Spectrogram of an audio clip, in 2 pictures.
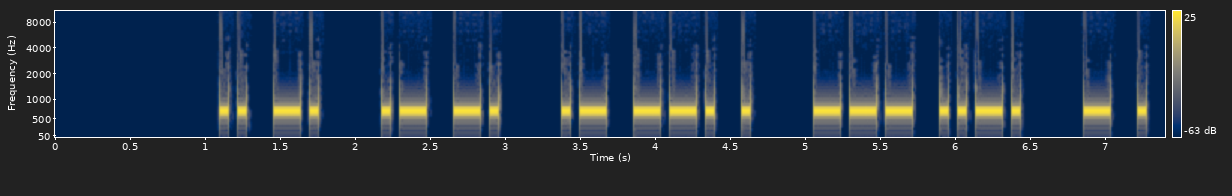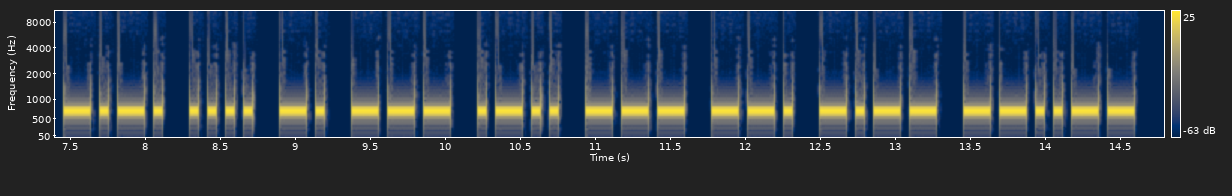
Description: Morse code, heard as a keyed tone, about 19 wpm, 700 Hz. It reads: IN AN AGE OF TECHNOLOGY,
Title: Sentences from Top 1200 Words 20wpm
